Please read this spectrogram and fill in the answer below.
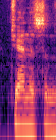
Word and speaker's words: Jennison: by nature I want to make certain I'm pronouncing your surname correctly is it Jennison or Jensen Jenison Jennison so to Jennison leaders by nature is the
